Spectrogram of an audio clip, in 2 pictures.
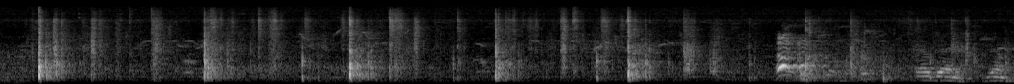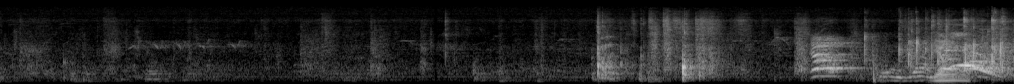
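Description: Tennis ball bounced on the court about every second and a half as a player readies to serve, later racket strikes of a rally, and near the end applause and voices.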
